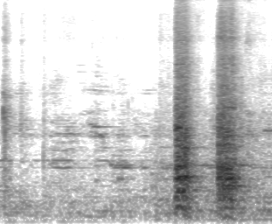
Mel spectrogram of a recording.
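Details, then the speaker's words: Yamaha YBR motorcycle lowered off center stand, rear worked up and down: two short dry creaks from the swingarm pivot bolt; inner swingarm bushings dry with age, squeaking, needing grease. "estão ouvindo esse barulho Vocês estão ouvindo isso aqui é embuchamento pessoal de balança esse parafusinho aqui ó as buchas de dentro elas estão seca certo"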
